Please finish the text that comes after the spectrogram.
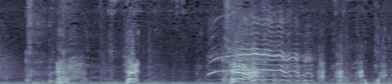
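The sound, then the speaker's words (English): A horse lets out a loud, shrill whinny midway through, framed by bursts of clattering hoofbeats as it gallops off, with no voices present. “My horse! After him, damn it!”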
